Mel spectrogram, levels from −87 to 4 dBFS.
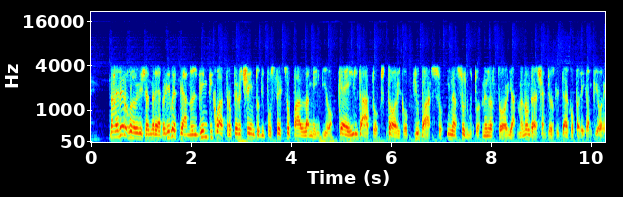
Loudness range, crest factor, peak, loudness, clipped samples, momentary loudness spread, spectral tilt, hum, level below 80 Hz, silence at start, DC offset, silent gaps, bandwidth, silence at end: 3 LU; 16 dB; 0 dBFS; -16 LUFS; under 0.1%; 7 LU; -6.5 dB/octave; none; -46 dBFS; 0.4 s; under 0.1%; none; 4.9 kHz; 0 s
